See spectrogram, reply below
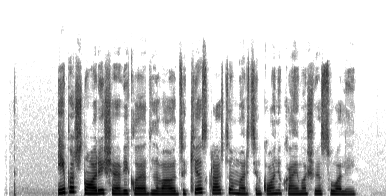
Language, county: Lithuanian, Kaunas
